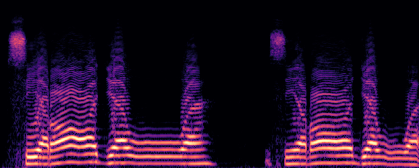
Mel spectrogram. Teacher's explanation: cara membacanya langkah pertama namanya awalnya siroan ketemu dengan wau tanwinnya awalnya bunyi n nah kemudian ketemu wau maka n-nya hilang masuk ke wau jadi waunya double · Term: idgham bi gunnah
